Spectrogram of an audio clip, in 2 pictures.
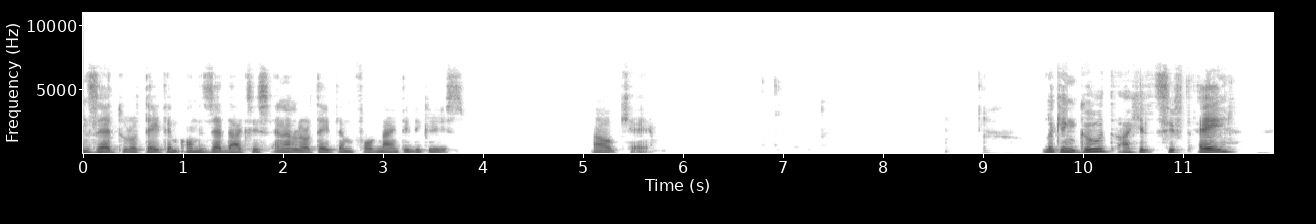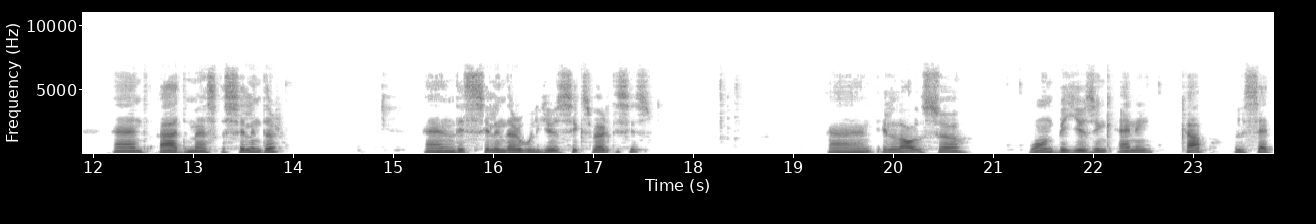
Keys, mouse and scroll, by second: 6.9-8.7 drag, 11.3 shift+a, 14.4 click, 16.6-18.4 drag, 19.5-21.8 drag, 22.4 click.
